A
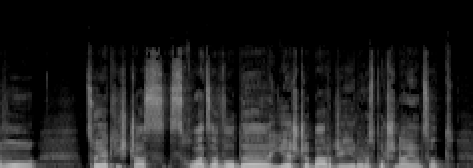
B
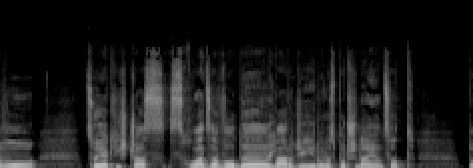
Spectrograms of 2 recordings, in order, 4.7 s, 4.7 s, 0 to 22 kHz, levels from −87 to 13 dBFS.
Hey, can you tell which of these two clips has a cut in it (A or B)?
B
